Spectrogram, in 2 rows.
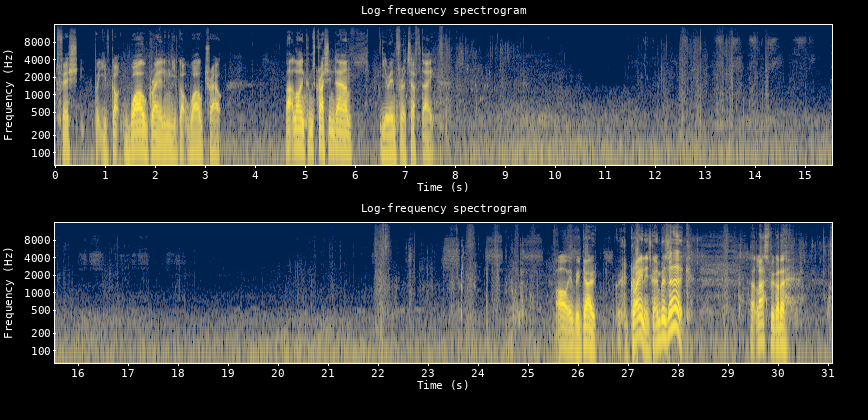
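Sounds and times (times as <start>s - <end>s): wading in a river: 0.5s - 31.0s
rustles and scrapes of movement: 4.1s - 31.0s.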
